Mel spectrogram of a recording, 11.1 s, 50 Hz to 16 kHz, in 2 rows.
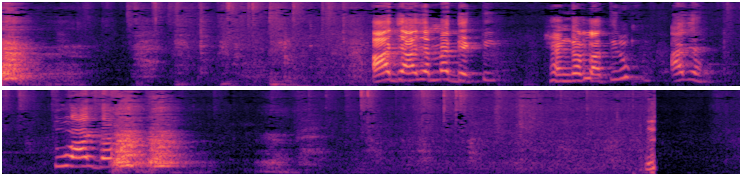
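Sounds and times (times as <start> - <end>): dog barking: 0.0 - 0.5, 6.3 - 7.1.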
